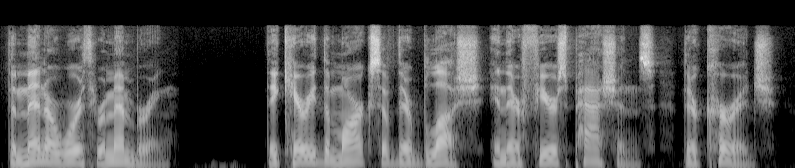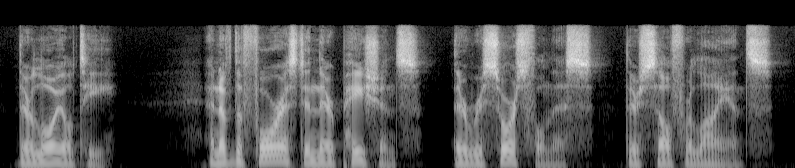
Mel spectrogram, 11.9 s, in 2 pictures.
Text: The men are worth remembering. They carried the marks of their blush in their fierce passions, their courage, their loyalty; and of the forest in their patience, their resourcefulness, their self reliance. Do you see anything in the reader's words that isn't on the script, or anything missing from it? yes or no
no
